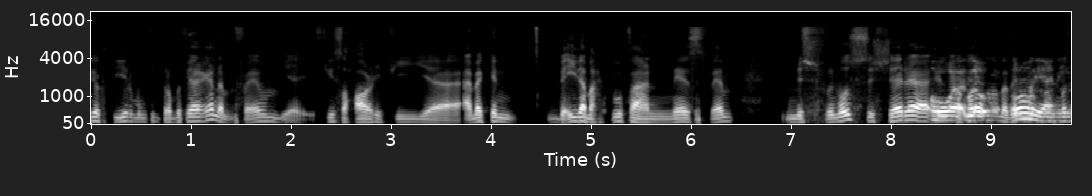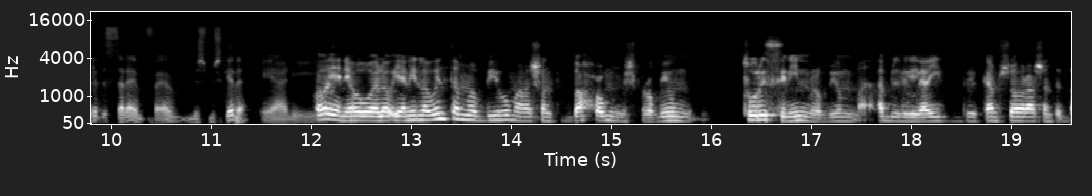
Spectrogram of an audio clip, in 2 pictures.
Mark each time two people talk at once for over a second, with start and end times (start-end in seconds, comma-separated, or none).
8.4-9.8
